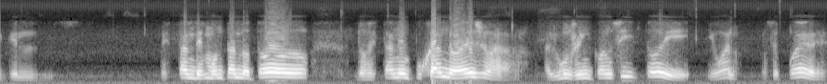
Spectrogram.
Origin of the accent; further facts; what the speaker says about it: Jujuy, Argentina; yo nací acá en Jujuy, pero ya es parte de los valles, en la infancia tuve eso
